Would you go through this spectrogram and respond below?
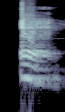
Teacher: The tendency is to make it a monophthong.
